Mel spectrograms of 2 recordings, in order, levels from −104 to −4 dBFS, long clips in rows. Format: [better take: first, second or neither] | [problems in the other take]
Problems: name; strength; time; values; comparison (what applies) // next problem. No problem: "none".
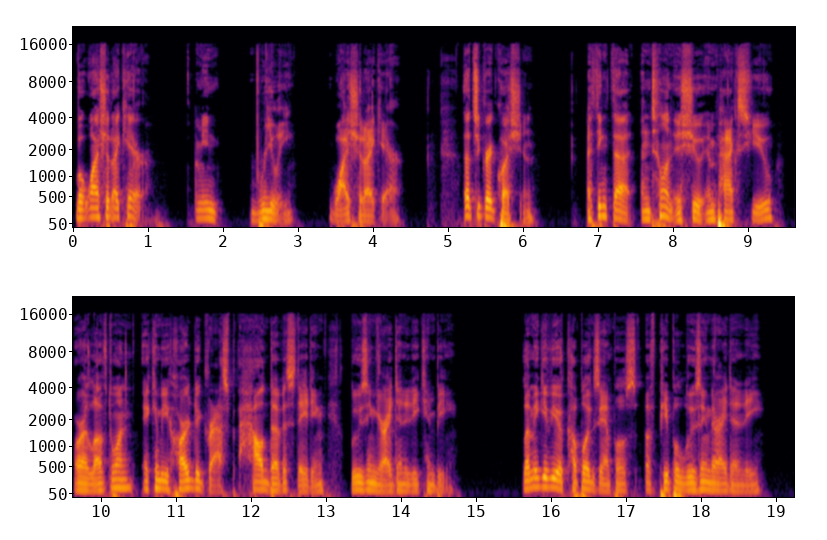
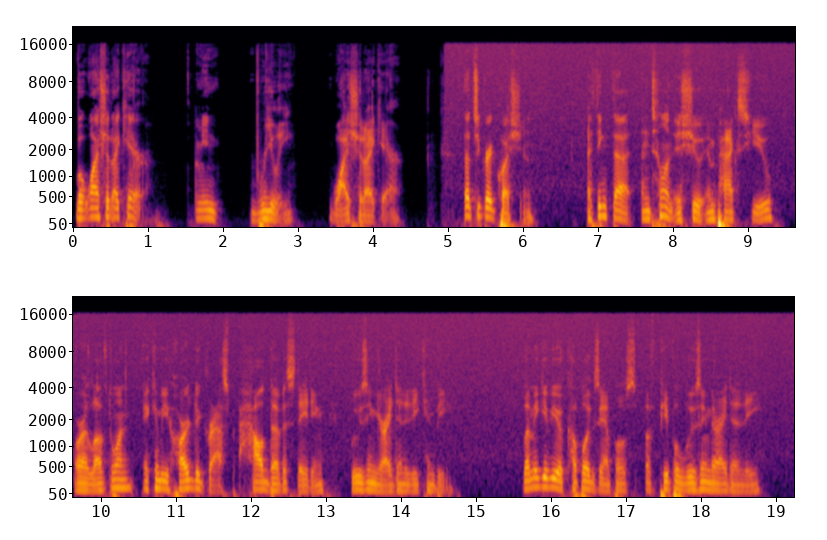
first | hiss; noticeable; from 5 s on; 15 dB below the speech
